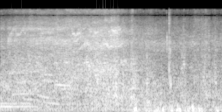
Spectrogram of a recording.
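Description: Electric radio-controlled truck driving on a dirt track: its motor and tyres on loose dirt make a steady hissing whir that is loudest in the first half, with a low rumble in the second half.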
